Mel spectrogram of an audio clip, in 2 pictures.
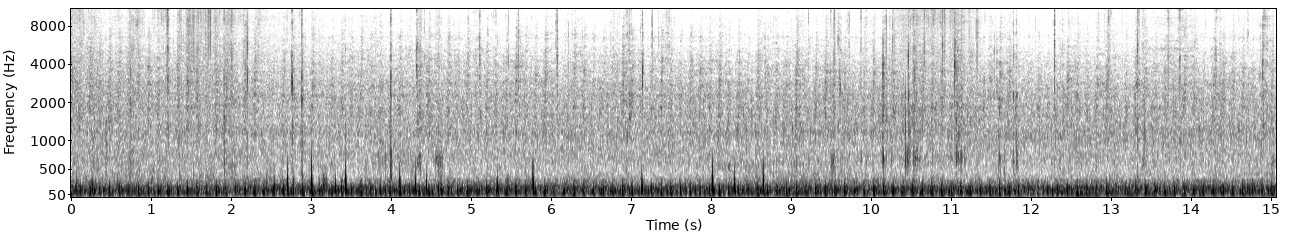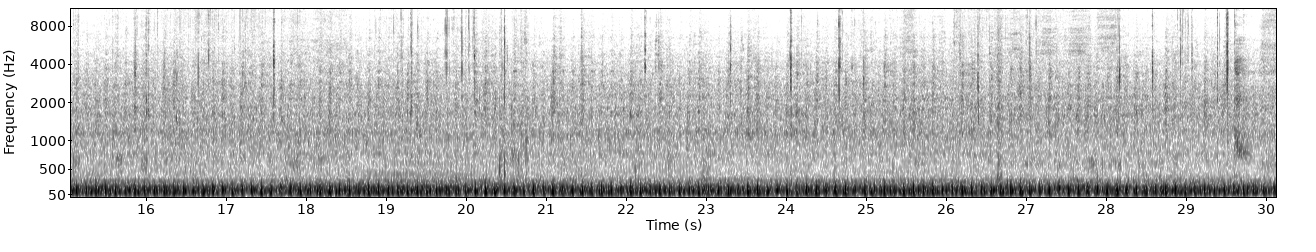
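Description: Crisp bites and chewing of raw red bell pepper, with sharp crunching clicks that are thickest in the first nine seconds or so. A steady low rumble runs underneath throughout.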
